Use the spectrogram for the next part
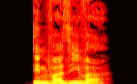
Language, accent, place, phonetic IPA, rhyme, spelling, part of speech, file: German, Germany, Berlin, [ɪnvaˈziːvɐ], -iːvɐ, invasiver, adjective, De-invasiver.ogg
- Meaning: 1. comparative degree of invasiv 2. inflection of invasiv: strong/mixed nominative masculine singular 3. inflection of invasiv: strong genitive/dative feminine singular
